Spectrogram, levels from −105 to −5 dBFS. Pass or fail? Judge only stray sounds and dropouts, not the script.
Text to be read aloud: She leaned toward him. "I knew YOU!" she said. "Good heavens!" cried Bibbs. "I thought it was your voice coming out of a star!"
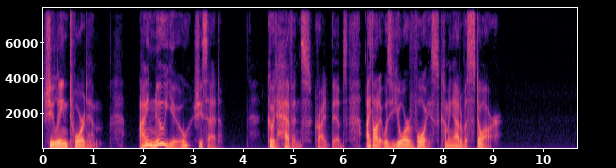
pass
